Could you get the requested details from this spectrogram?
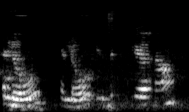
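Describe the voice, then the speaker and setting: A young woman, speaking as a student panelist on a video call whose audio keeps breaking up, halting with fillers and restarts. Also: a little high, darkish tone, roomy sound, distant mic. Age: young adult. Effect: breaking, glitchy call audio. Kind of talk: online panel talk. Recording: dull lo-fi online call.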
